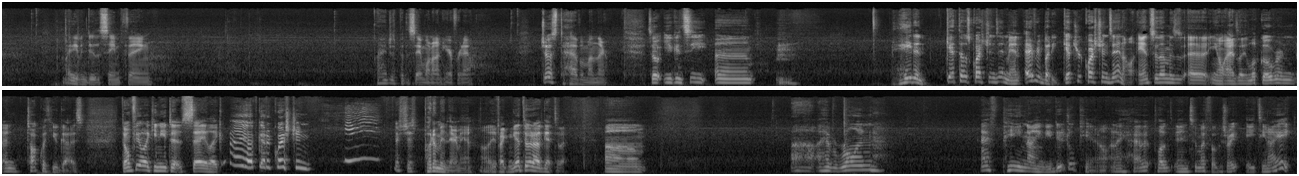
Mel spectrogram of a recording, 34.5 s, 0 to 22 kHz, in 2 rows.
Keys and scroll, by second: 3.9 Escape.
